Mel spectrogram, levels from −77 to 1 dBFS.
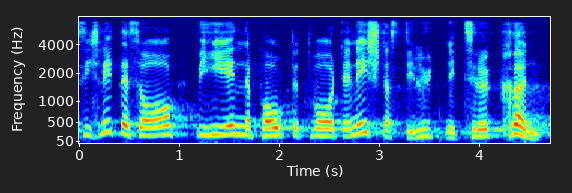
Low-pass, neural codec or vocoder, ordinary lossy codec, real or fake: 7.2 kHz; codec, 24 kHz, 6 kbps, HILCodec; Opus, 64 kbps; fake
